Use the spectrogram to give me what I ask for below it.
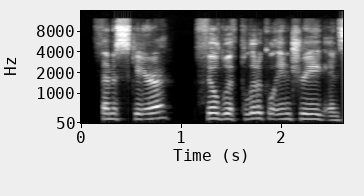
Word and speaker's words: Themyscira: Themyscira. Themyscira, filled with political intrigue and scheming between power players.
